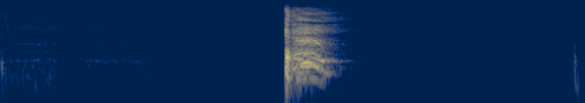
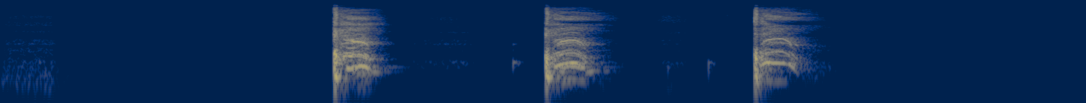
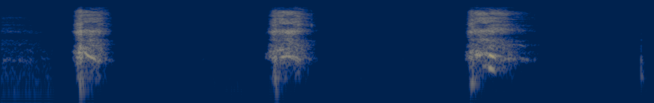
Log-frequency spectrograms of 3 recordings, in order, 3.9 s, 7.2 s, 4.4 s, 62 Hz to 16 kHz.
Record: {"cough_length": "3.9 s", "cough_amplitude": 29118, "cough_signal_mean_std_ratio": 0.2, "three_cough_length": "7.2 s", "three_cough_amplitude": 26655, "three_cough_signal_mean_std_ratio": 0.27, "exhalation_length": "4.4 s", "exhalation_amplitude": 9447, "exhalation_signal_mean_std_ratio": 0.35, "survey_phase": "beta (2021-08-13 to 2022-03-07)", "age": "45-64", "gender": "Female", "wearing_mask": "No", "symptom_cough_any": true, "symptom_shortness_of_breath": true, "symptom_fatigue": true, "symptom_onset": "13 days", "smoker_status": "Ex-smoker", "respiratory_condition_asthma": true, "respiratory_condition_other": false, "recruitment_source": "REACT", "submission_delay": "1 day", "covid_test_result": "Negative", "covid_test_method": "RT-qPCR", "influenza_a_test_result": "Negative", "influenza_b_test_result": "Negative"}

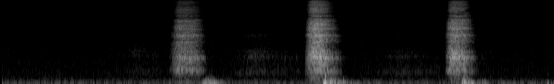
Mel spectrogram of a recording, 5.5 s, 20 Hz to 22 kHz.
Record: {"exhalation_length": "5.5 s", "exhalation_amplitude": 2164, "exhalation_signal_mean_std_ratio": 0.31, "survey_phase": "beta (2021-08-13 to 2022-03-07)", "age": "45-64", "gender": "Female", "wearing_mask": "No", "symptom_none": true, "smoker_status": "Never smoked", "respiratory_condition_asthma": false, "respiratory_condition_other": false, "recruitment_source": "REACT", "submission_delay": "2 days", "covid_test_result": "Negative", "covid_test_method": "RT-qPCR", "influenza_a_test_result": "Negative", "influenza_b_test_result": "Negative"}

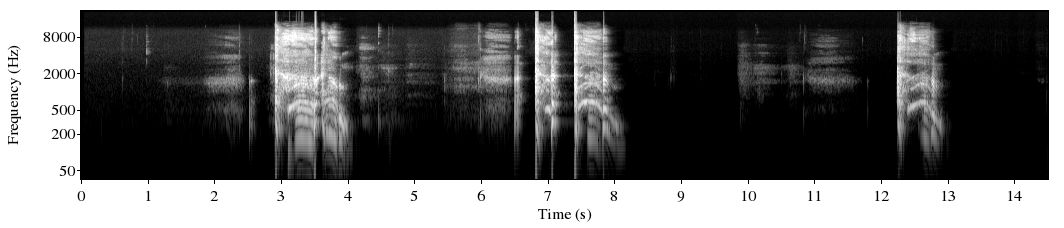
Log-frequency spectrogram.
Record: {"three_cough_length": "14.5 s", "three_cough_amplitude": 32768, "three_cough_signal_mean_std_ratio": 0.32, "survey_phase": "beta (2021-08-13 to 2022-03-07)", "age": "65+", "gender": "Female", "wearing_mask": "No", "symptom_none": true, "smoker_status": "Current smoker (1 to 10 cigarettes per day)", "respiratory_condition_asthma": false, "respiratory_condition_other": false, "recruitment_source": "REACT", "submission_delay": "0 days", "covid_test_result": "Negative", "covid_test_method": "RT-qPCR"}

